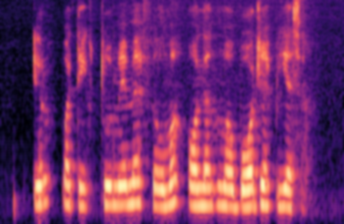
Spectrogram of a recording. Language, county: Lithuanian, Kaunas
